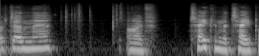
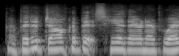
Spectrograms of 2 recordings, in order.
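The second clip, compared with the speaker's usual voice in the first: normal talking voice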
